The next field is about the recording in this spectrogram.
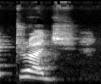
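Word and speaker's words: trudge: Next है ट्रज. ट्रज में भी डी जो है वो साइलेंट है.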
